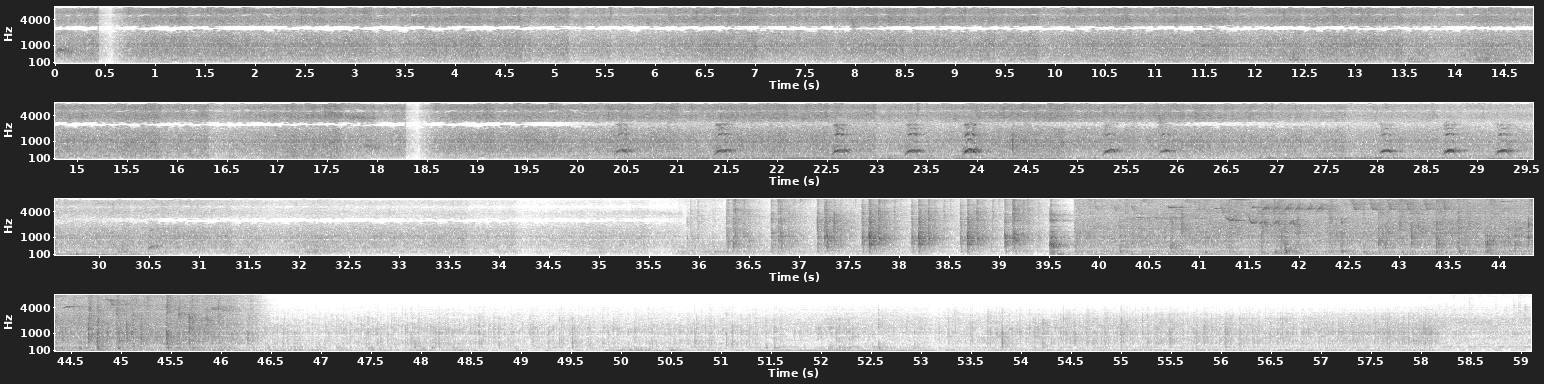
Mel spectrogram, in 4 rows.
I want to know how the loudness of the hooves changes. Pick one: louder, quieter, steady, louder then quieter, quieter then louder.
steady.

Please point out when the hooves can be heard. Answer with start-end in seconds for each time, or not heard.
35.9-46.4.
